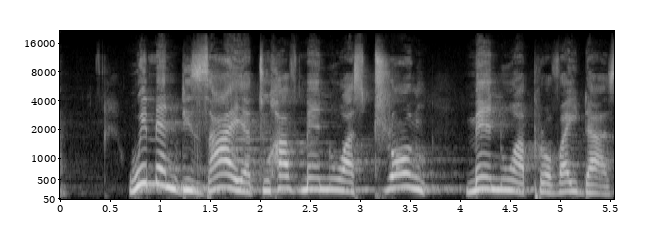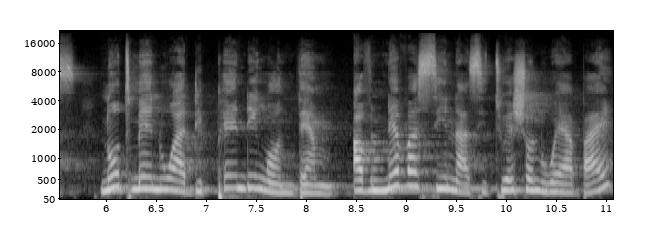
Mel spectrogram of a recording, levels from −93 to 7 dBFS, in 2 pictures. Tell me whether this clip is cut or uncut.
cut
